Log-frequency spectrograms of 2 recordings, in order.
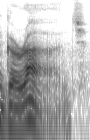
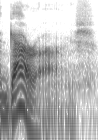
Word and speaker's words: garage: The blue car is in the garage. Mis amigos británicos dirían, the blue car is in the garage. En vez de garage, dicen garage. Acentúan la primera sílaba. Los americanos y canadienses acentuamos la segunda.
